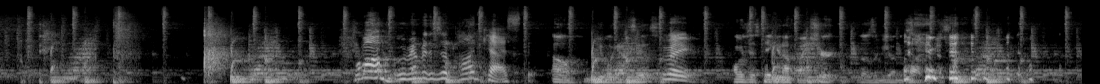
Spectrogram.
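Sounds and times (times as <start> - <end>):
speech: 0.5 - 1.0, 3.6 - 10.4
audience clapping hands: 2.0 - 2.5
laughter: 9.0 - 10.4.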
